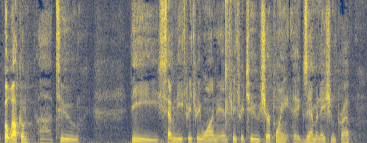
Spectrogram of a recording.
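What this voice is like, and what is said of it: Hoarse, weakened voice. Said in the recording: “I lost my voice”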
